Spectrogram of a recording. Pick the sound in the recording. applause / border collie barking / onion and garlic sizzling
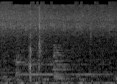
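onion and garlic sizzling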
